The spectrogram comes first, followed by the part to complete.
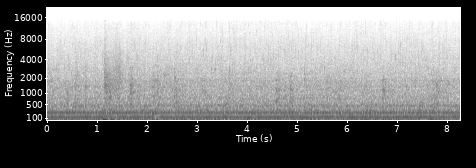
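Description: Creamy garlic sauce with linguine simmering in a cast iron skillet on low heat, with faint bubbling over a steady low hum, and a small tap about a second in.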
